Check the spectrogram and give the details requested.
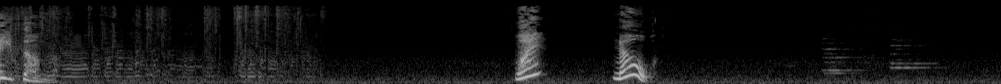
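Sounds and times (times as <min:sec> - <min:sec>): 
speech: 0:00.0 - 0:00.7, 0:05.2 - 0:05.5, 0:06.1 - 0:06.6
housefly buzzing around the room: 0:00.0 - 0:03.3.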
